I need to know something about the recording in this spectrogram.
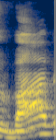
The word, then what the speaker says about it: vav: it's your surik, which means the vav is silent.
